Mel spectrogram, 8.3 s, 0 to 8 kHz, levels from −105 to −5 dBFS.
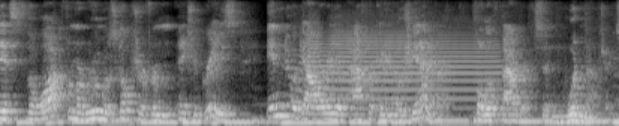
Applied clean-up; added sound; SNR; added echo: none; Trumpet; 12 dB; reverberation time 0.5 s.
